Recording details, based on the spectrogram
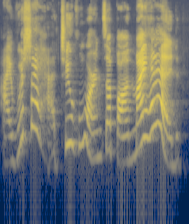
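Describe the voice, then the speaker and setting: A woman reading a picture book to young children, her high voice bright and full of swooping lift. She speaks slowly and chats straight to her small listeners between pages. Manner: animated, talks directly to young listeners. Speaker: pediatric therapist.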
